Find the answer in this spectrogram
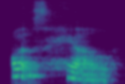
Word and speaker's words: Odsherred: First off, the first D is soft, and that means it becomes os.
